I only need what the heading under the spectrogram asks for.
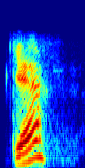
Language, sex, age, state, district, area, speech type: Kashmiri, male, 30-45, Jammu and Kashmir, Bandipora, rural, conversation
